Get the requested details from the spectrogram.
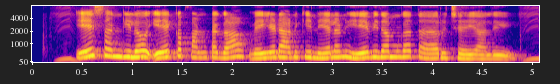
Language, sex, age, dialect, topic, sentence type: Telugu, female, 25-30, Central/Coastal, agriculture, question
